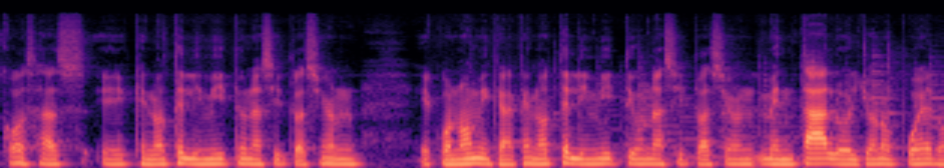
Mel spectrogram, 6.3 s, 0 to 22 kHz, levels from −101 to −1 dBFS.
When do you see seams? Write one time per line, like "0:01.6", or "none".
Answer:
0:05.0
